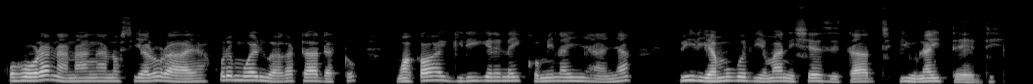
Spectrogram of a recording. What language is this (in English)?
Kikuyu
